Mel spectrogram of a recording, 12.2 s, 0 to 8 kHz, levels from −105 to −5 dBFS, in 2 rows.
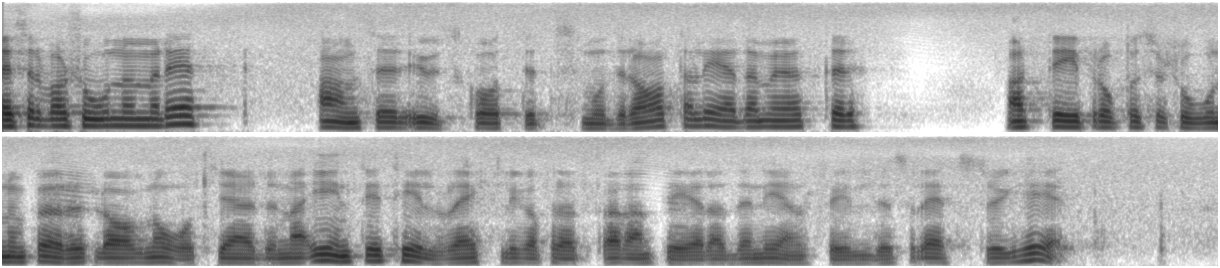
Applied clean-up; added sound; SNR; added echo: neural mask model Resemble Enhance denoiser.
